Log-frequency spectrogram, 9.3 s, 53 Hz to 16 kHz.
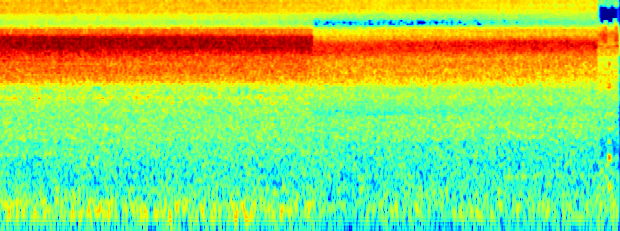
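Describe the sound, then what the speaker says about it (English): Laksapana waterfall in Sri Lanka, a 126-meter cascade, roars as a steady, dense wash of falling water, constant and loud throughout with no voices. "we explored the stunning Laksapana waterfall"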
